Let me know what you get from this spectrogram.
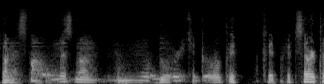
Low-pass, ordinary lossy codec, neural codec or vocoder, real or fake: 14.4 kHz; AAC, 48 kbps; codec, 44.1 kHz, 0.9 kbps, DAC; fake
